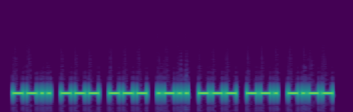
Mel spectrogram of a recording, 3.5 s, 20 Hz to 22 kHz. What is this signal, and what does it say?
Morse code, heard as a keyed tone, about 36 wpm, 700 Hz. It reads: ZOOLOGY
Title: Pangram Challenge v2 - 35wpm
